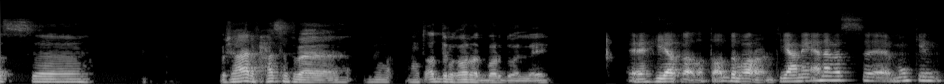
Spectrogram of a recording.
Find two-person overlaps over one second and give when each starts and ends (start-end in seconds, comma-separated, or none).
none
